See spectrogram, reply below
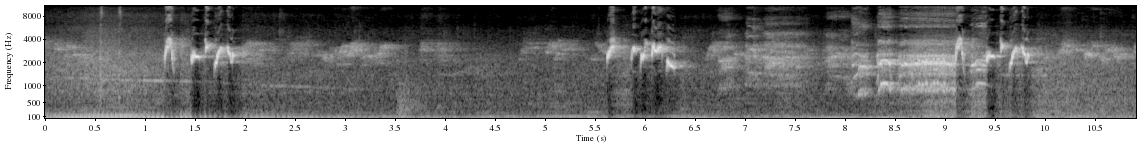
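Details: Red-whiskered bulbul singing with excitement: short runs of bright rising whistles separated by pauses, closing with a longer warbled phrase, over a low background rumble.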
